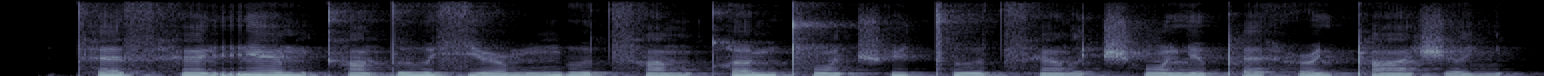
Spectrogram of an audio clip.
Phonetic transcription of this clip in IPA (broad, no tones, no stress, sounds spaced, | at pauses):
tʰ ɛ s h ɛ̃ rʲ ɛ̃ m kʰ ã t ɯ sʲ ə˞ m ŋ ɯ t͡sʰ ã m qʰ y m tʰ ɔ̃ t͡ʃʰ y tʼ ɯ t͡sʰ ɛ̃ ʁ t͡ʃʰ ɔ̃ lʲ ə pʼ ɛ h ə˞ lʲ pʼ ã ʃ ə ʎ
